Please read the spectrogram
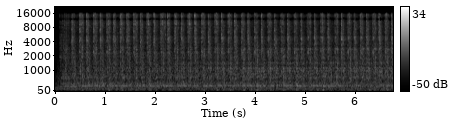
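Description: Baby Lock Triumph 8-thread serger sewing at a steady speed: a fast, even ticking over a steady hum. It starts right at the beginning.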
